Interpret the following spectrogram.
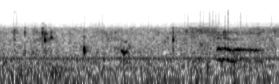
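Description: Dog nuzzling and licking a baby's face: faint snuffles and small wet mouth clicks, with a brief whimper near the end.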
